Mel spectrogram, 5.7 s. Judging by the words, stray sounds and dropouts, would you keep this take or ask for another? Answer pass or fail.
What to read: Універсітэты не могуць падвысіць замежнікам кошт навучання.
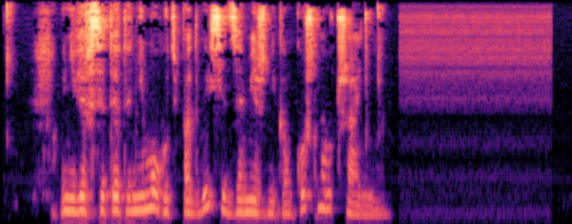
pass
